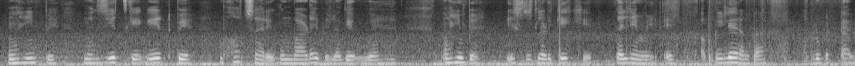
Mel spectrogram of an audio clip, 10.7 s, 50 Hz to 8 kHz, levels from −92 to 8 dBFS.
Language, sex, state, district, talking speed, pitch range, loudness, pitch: Hindi, female, Uttar Pradesh, Etah, 150 wpm, 155-195 Hz, -17 LUFS, 175 Hz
